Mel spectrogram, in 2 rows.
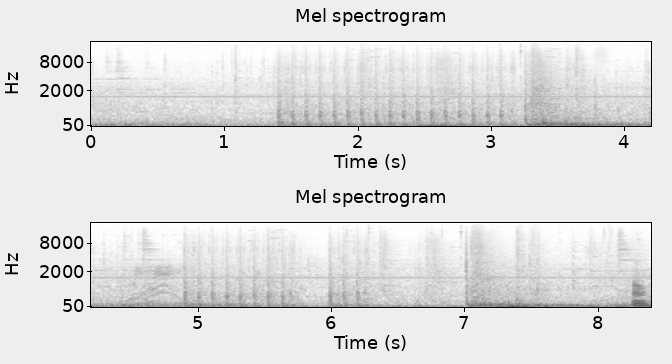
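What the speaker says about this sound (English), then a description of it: "we just needed like 8 shots to get him, not counting the machine gun" British light tank cannon and machine gun firing in War Thunder, sounding as repeated rapid bursts of gunfire separated by short pauses, moderately loud, with some mechanical clatter between volleys.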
